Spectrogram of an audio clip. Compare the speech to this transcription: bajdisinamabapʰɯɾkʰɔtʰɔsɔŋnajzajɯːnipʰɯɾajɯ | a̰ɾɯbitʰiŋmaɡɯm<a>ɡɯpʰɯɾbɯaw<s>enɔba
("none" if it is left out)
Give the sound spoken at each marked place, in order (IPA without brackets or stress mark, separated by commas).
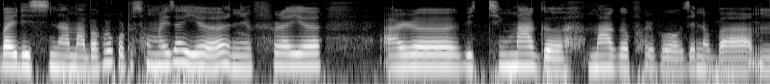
a, z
